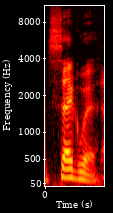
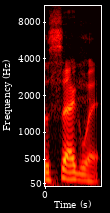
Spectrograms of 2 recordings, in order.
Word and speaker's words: segue: See, what that's called in the biz, is a segue. – It's very good. – Thank you very much. – How do you spell it? – S-E-G-U-E. – Very deceptive word.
